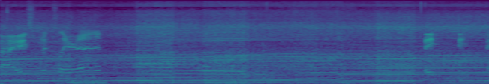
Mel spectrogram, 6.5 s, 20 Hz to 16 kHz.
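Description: McLaren GT3 race car in a racing video game, a sustained loud engine note with steady harmonics and slight pitch shifts, accompanied by a voice speaking over it.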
